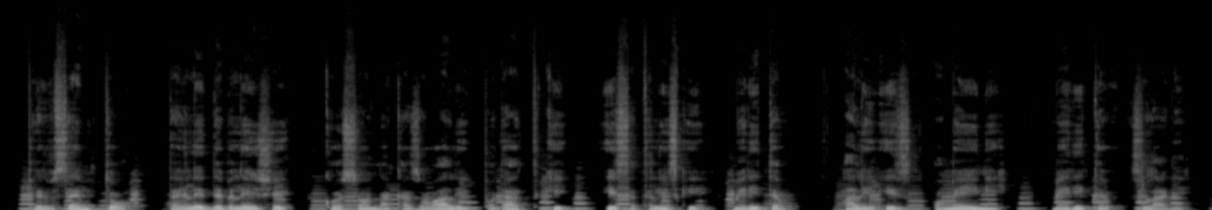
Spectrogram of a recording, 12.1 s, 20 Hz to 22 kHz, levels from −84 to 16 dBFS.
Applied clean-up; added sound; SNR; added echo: classical method Wiener filter.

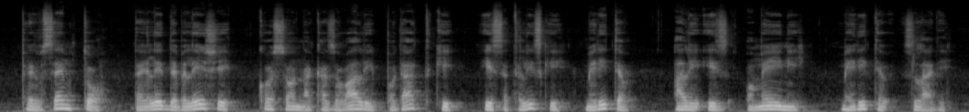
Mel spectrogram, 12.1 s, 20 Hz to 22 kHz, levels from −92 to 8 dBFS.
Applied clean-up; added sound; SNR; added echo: none; none; none; none.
